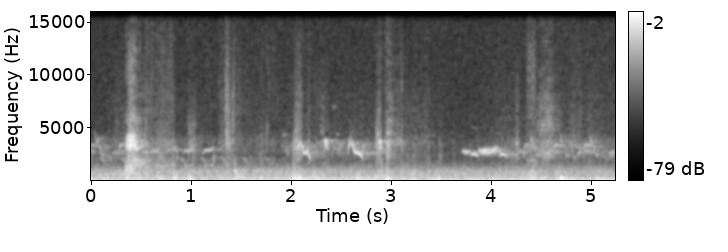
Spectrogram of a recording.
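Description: Small birds chirping: short, high calls that glide in pitch, scattered a few times over a steady outdoor background hiss.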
